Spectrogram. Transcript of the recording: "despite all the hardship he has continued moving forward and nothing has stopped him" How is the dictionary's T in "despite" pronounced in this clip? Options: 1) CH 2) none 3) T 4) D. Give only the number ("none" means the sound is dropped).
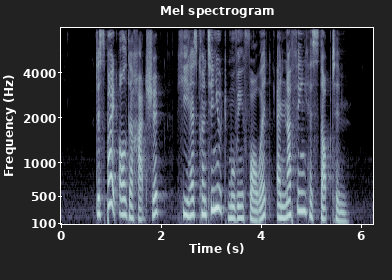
3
